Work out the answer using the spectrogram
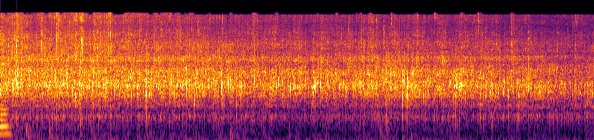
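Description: Par-boiled chicken pieces sizzling as they fry in a hot pot, a steady hiss that slowly dies down.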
